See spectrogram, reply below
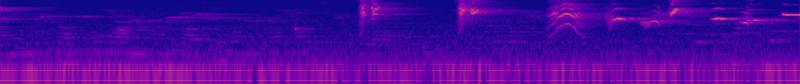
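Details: Oriental magpie-robin singing to provoke rivals: after a quiet start, a burst of sharp whistled notes, short trills and upslurs arrives in the second half, with faint background hum.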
